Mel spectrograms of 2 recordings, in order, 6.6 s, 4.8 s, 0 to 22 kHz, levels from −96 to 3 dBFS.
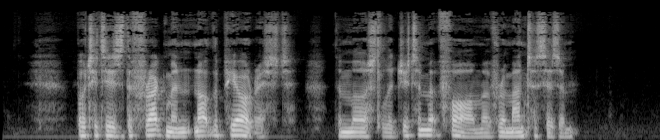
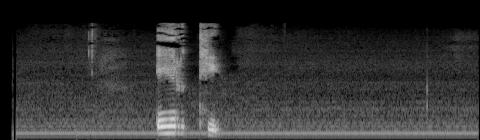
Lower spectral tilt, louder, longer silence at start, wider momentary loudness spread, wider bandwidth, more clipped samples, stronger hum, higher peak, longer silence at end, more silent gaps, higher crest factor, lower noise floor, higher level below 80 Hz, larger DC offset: about the same, -4.5 dB/octave vs -3.5 dB/octave; about the same, -21 LUFS vs -19 LUFS; second, 0.4 s vs 1.55 s; second, 15 LU vs 27 LU; first, 16.5 kHz vs 11.5 kHz; neither; neither; about the same, -2 dBFS vs -2 dBFS; second, 0.85 s vs 2.6 s; neither; about the same, 20 dB vs 24 dB; first, -69 dBFS vs -43 dBFS; first, -56 dBFS vs -74 dBFS; neither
